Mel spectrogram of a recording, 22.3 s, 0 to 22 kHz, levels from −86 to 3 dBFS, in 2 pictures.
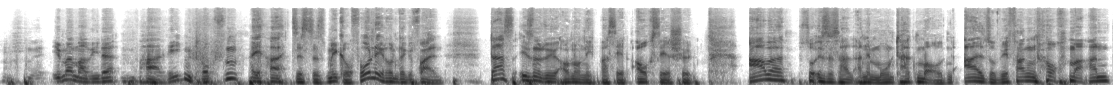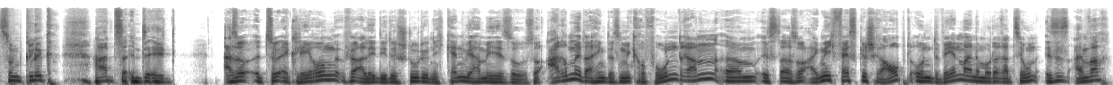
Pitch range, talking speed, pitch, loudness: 105-145 Hz, 195 wpm, 125 Hz, -18 LUFS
